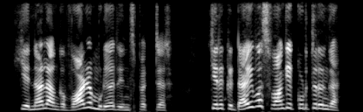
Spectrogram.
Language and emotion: Tamil, angry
